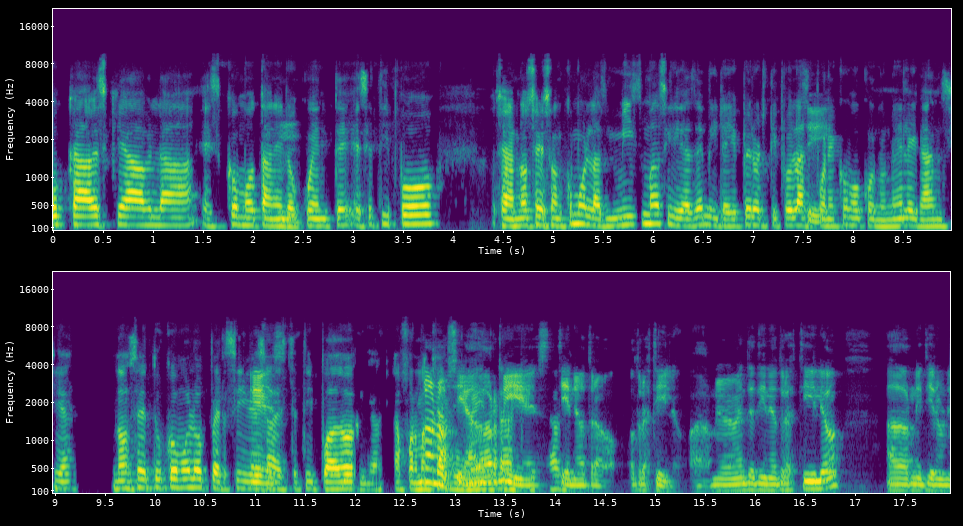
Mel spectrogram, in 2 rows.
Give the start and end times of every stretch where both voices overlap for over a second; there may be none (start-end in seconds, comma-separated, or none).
12.5-14.2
